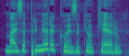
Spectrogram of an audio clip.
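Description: A woman's voice: mid-range voice, a little fast. A woman from Brazil giving a humorous, storytelling sermon, playfully acting out the voices of the people she quotes. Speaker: speaker at a church gathering. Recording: long hall reverb.

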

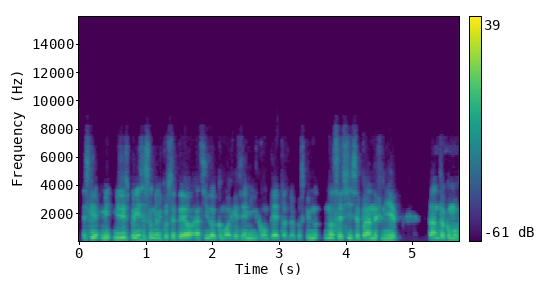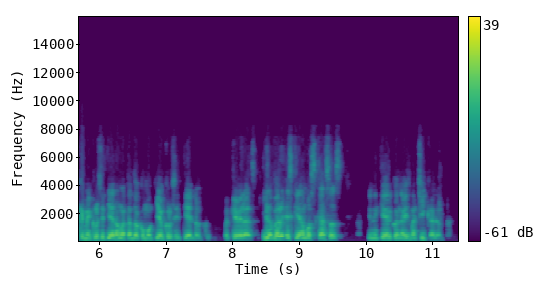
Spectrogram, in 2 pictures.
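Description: A man's voice: mid-range voice, fast, a little mellow. A young man, telling a story in casual chat, rambling and full of slang and fillers. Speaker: podcast co-host. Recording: dull lo-fi audio.

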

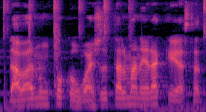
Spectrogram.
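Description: A man's voice: a little high, quick pace, soft background music. Slangy Mexican man telling stories. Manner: lively storyteller, slangy and swearing freely. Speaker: podcast co-host. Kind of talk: casual podcast chat.

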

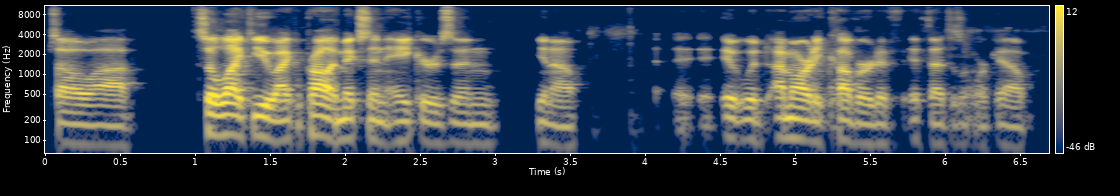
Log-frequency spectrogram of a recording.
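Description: A man who is a guest on a podcast, analyzing fantasy football picks in a hedging, casual way and often trailing off quietly. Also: low-pitched, brisk. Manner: hedging, many fillers and restarts, trails off quietly.

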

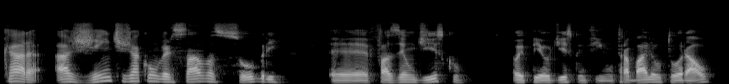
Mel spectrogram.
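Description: A man's voice: fairly low pitch, unhurried, fairly bright tone, highs cut off. A man with a Brazilian Portuguese accent in casual podcast chat, explaining things in slangy everyday speech as a guest musician.

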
